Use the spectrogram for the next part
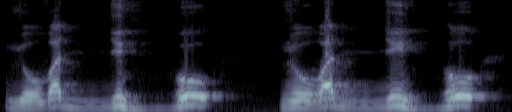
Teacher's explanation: دوسرے ہا کو ہم نے 2 بار پڑھنا ہے اور سختی کے ساتھ پڑھنا ہے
